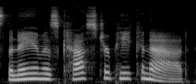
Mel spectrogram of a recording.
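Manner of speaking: loud, hearty big-fellow voice; hearty, loud beaver voice. A narrator's reading. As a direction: boom it out like a jovial salesman. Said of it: "with his usual heartiness".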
